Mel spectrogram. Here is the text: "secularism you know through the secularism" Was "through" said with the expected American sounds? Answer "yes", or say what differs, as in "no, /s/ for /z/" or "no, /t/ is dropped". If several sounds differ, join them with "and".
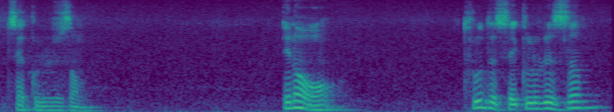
no, /t/ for /θ/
